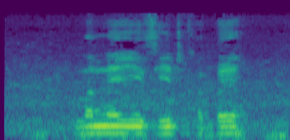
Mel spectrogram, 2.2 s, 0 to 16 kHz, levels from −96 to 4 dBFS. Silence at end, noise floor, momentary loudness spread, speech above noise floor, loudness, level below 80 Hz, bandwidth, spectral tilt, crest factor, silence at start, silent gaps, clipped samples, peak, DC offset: 0 s; -44 dBFS; 11 LU; 23 dB; -22 LUFS; -48 dBFS; 11 kHz; -6.5 dB/octave; 16 dB; 0.25 s; none; under 0.1%; -8 dBFS; under 0.1%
